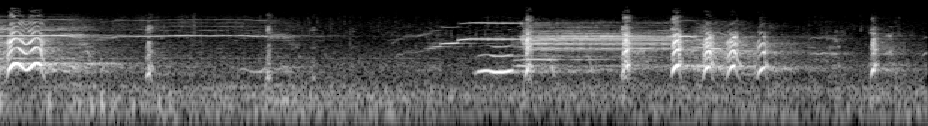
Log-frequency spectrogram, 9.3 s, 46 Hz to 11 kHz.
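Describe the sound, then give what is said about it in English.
A coyote barks in the open about 30 yards away, starting with a high, wavering yelp and then a quick series of sharp, ringing barks at irregular intervals, with no talking. “They sort of turned around, and but as soon as that happened, 30 yards over our back shoulder, we could hear all of a sudden a coyote start barking.”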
